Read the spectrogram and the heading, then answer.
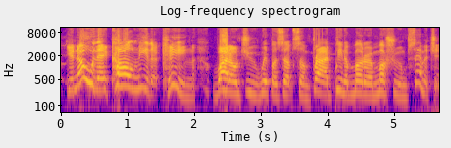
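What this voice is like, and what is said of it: Exaggerated fat man character voice. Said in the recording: “That voice! I hate it when you do the fat man voice. Don't do the fat man with your mouth full.”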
